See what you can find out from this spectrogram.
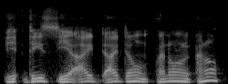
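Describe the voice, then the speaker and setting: A man's voice: mid-range voice, steady tone, normal speed, dry recording. A man co-hosting a gaming stream, giving casual, conversational reaction commentary with enthusiasm for small details.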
